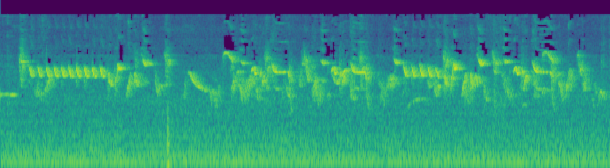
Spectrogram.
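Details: European goldfinch male marking territory while the female sits on the nest: rapid tinkling twitter of short high notes, opening with a flat buzzy trill, running almost unbroken, over a faint steady low hum.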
